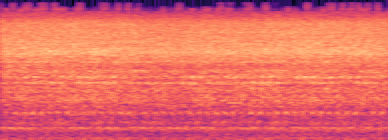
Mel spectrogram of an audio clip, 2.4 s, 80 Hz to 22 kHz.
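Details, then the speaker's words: 1968 Chevelle Malibu V8 with Quadrajet carburetor: fast, even idle around 1100 rpm, too high. Timing reads advanced, possibly because the secondaries are engaged; a stuck needle and seat is suspected. "but that might be because the mechanical secondaries are already engaged because it was idling at 1100 rpm which is not normal"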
